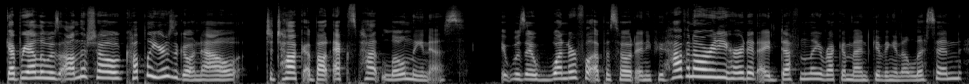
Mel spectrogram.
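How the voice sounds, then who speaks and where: A woman's voice: on the high side, a bit bright, smooth, dry recording, clean studio sound. Upbeat, chatty podcast host woman. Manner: chatty, upbeat, laughs easily. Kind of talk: casual podcast talk. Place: lives in Germany.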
